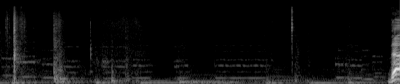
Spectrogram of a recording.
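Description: Quiet background music with long held low notes. A few light clicks come with it, near the start and about three seconds in, from the small guitar effects unit being handled.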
